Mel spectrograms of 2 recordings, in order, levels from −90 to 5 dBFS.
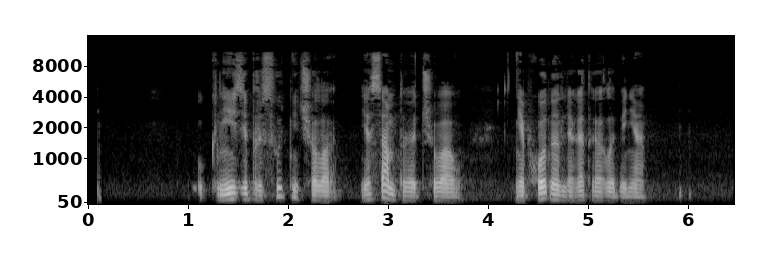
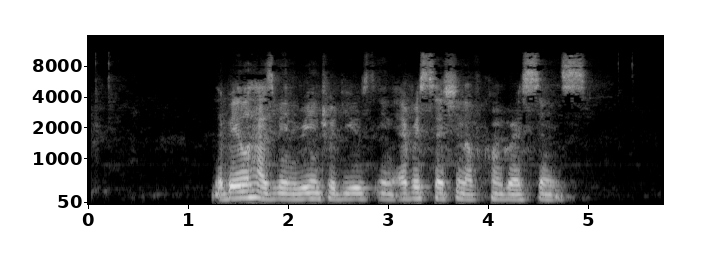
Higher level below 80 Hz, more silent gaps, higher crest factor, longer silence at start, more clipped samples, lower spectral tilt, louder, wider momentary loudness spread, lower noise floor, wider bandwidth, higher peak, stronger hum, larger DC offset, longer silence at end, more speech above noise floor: second, -68 dBFS vs -62 dBFS; neither; first, 22 dB vs 16 dB; second, 0.1 s vs 1.25 s; neither; about the same, -4.5 dB/octave vs -5 dB/octave; second, -26 LUFS vs -18 LUFS; about the same, 10 LU vs 11 LU; second, -68 dBFS vs -73 dBFS; about the same, 11.5 kHz vs 11.5 kHz; about the same, -6 dBFS vs -4 dBFS; neither; neither; about the same, 0.9 s vs 0.8 s; second, 43 dB vs 55 dB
